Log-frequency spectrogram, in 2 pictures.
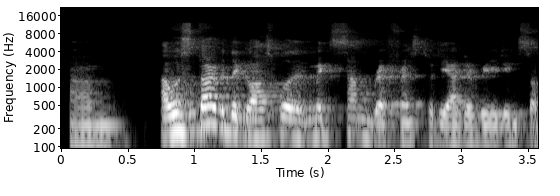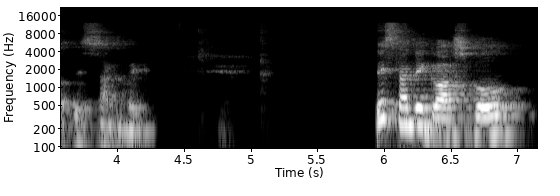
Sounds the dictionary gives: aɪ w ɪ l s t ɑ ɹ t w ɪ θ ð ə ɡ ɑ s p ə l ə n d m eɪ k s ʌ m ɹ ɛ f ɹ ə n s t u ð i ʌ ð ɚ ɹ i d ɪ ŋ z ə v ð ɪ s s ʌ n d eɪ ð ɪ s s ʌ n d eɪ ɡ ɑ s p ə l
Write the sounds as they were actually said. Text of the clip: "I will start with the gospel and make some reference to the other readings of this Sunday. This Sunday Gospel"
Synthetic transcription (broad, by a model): aɪ w ɪ l s t ɑ ɹ t w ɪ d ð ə ɡ ɑ s p ə l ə n m eɪ k s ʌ m ɹ ɛ f ɹ ə n s t u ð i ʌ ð ɚ ɹ i d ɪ ŋ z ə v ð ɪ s s ʌ n d eɪ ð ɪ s s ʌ n d eɪ ɡ ɑ s p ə l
